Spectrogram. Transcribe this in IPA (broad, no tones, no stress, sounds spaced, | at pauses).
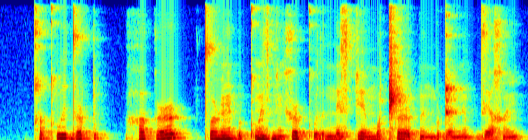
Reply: qʰ ə kʷʰ i d̪ ə˞ p | h ʌ k ə˞ | t̪ʰ o ɳ ẽ ɓ ə kʷʼ ẽ z ɡ ẽ x ə˞ kʷʼ ə r n e z k e m ɒ ǁʰ ə˞ p ẽ m o ɖ ə n ẽ p d̪ e χ ĩ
